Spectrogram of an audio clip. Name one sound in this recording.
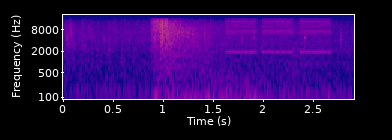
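A shell strikes a tank with a loud, heavy blast.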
